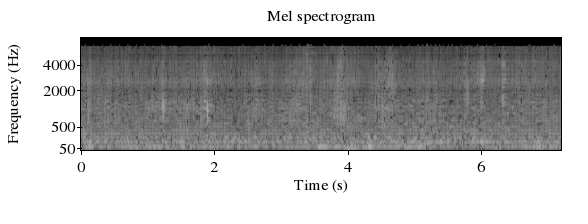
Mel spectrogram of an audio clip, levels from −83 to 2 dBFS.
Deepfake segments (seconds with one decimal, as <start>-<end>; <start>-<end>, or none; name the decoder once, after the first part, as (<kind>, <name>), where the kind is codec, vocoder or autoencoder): 0.0-7.2 (vocoder, BigVGAN v2)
